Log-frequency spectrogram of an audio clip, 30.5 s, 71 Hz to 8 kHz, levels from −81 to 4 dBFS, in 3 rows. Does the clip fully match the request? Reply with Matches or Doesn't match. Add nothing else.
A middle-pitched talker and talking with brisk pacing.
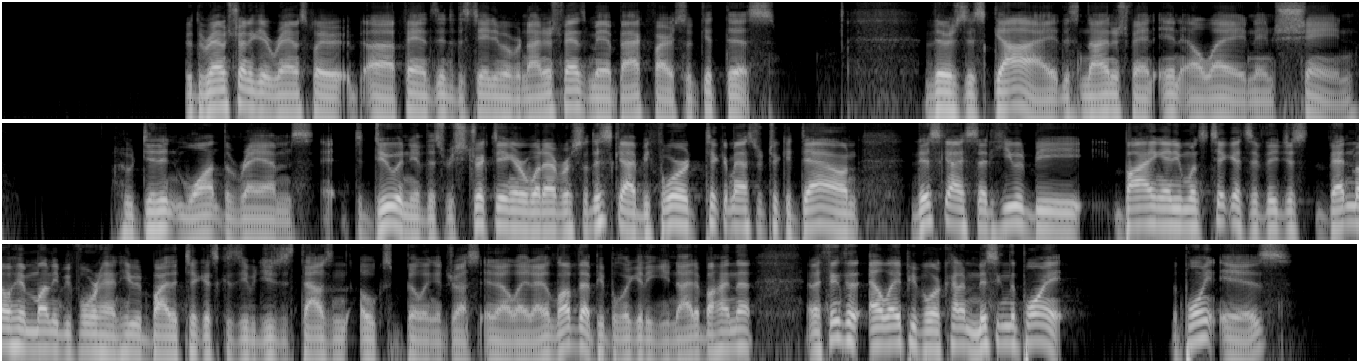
Doesn't match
